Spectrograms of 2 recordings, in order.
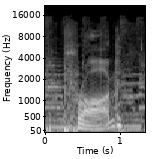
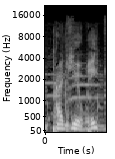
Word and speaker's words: Prague: Final story today, this one comes from Prague, or as I pronounce it, Pragui, but that's because I'm a retard.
